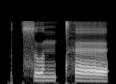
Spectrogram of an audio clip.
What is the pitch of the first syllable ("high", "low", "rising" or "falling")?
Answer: low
